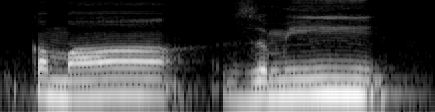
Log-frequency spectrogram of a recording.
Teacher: ਕਮਾ, ਜ਼ਮੀ ਐ ਲਮਕਾ ਕੇ ਪੜਾਉਣੇ ਆ ਵੀ ਉਹ ਬਿੰਦੀ ਚੋਂ ਅੱਧਾ ਨੰਨਾ ਬੁਲਾਉਣਾ ਹੁੰਦਾ ਹੈ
